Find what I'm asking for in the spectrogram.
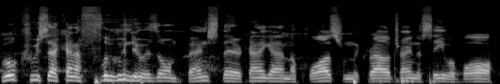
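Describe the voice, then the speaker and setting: A man's voice: on the high side, fairly even intonation, a little fast, crowd noise. A man giving casual live color commentary on a basketball game. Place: indoor high school gym. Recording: noisy gym background.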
